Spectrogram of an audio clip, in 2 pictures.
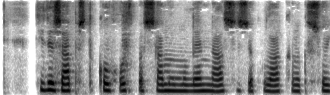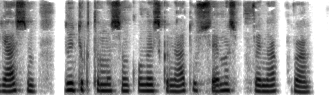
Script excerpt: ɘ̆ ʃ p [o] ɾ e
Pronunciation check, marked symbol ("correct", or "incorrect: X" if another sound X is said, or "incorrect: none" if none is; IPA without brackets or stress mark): incorrect: u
